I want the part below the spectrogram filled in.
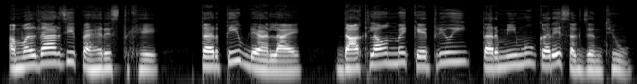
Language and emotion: Sindhi, neutral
